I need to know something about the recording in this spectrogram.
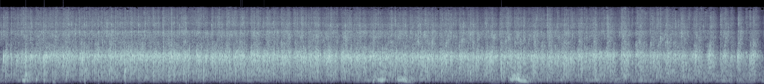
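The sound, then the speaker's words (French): Sustained audience applause concluding an evening event, a dense steady wash of many hands clapping at an even loudness for about fifteen seconds, with a few faint voices mixed in. “Je crois que vos applaudissements vont fournir tout simplement la conclusion de cette soirée tout à fait exceptionnelle et extrêmement nourrissante et enrichissant pour nous tous.”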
